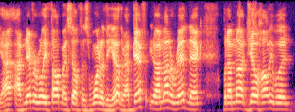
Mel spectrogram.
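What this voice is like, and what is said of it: Rural American accent. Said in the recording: “I know I sound dumb to you people, but this is just my accent. This is just how I talk ... I sound that way”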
